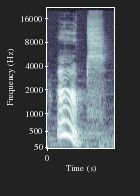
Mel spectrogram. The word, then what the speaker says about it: herbs: hot what is it herbs she pronounces the H what kind of herbs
